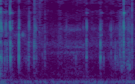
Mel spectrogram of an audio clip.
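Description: Faint, scattered small metal clicks as a fuel line's flare nut is threaded by hand onto a high-pressure fuel pump, over a low steady hum.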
